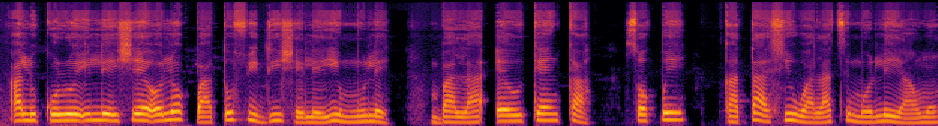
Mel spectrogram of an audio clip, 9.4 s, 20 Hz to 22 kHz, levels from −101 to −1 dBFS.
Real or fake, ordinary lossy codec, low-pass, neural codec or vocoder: real; Opus, 32 kbps; 19.8 kHz; none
